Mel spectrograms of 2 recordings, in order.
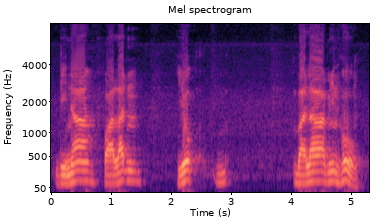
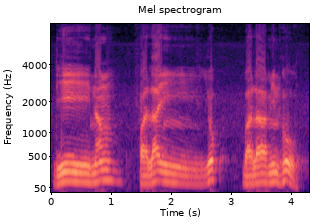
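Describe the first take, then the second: First: The first word ends on a plain vowel. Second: The first word ends with a nasal n sound. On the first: The speaker calls it wrong. "tadi si Bapak ini membaca" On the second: The speaker calls it right. "yang seharusnya dibaca"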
